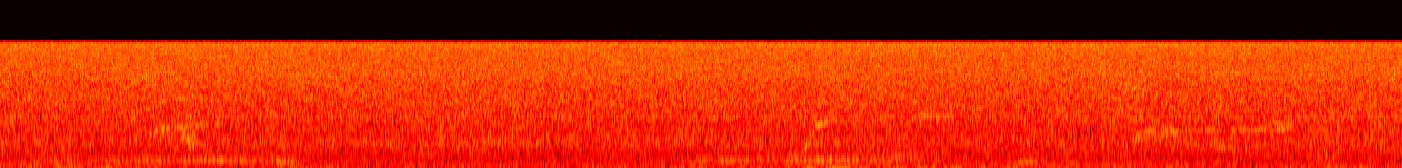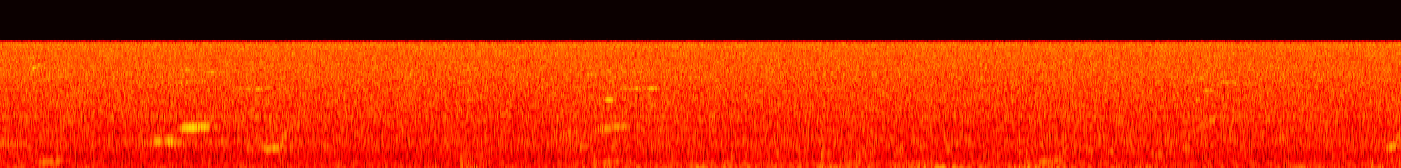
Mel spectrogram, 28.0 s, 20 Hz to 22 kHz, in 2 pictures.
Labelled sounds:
1.4	1.8	humpback whale, 0.80 to 1.0 kHz
11.4	11.8	humpback whale, 0.80 to 1.1 kHz
15.8	16.8	humpback whale, 0.90 to 2.6 kHz
19.9	20.5	humpback whale, 0.90 to 2.6 kHz

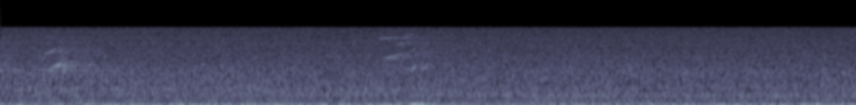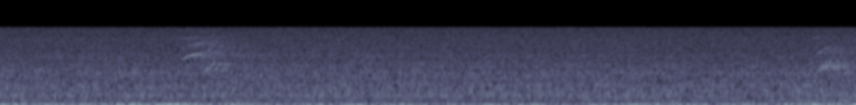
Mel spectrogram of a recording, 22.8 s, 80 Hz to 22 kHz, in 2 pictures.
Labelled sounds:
0.5	1.1	killer whale, 1.4 to 5.3 kHz
13.7	14.5	killer whale, 1.5 to 5.5 kHz
22.2	22.8	killer whale, 1.2 to 5.7 kHz

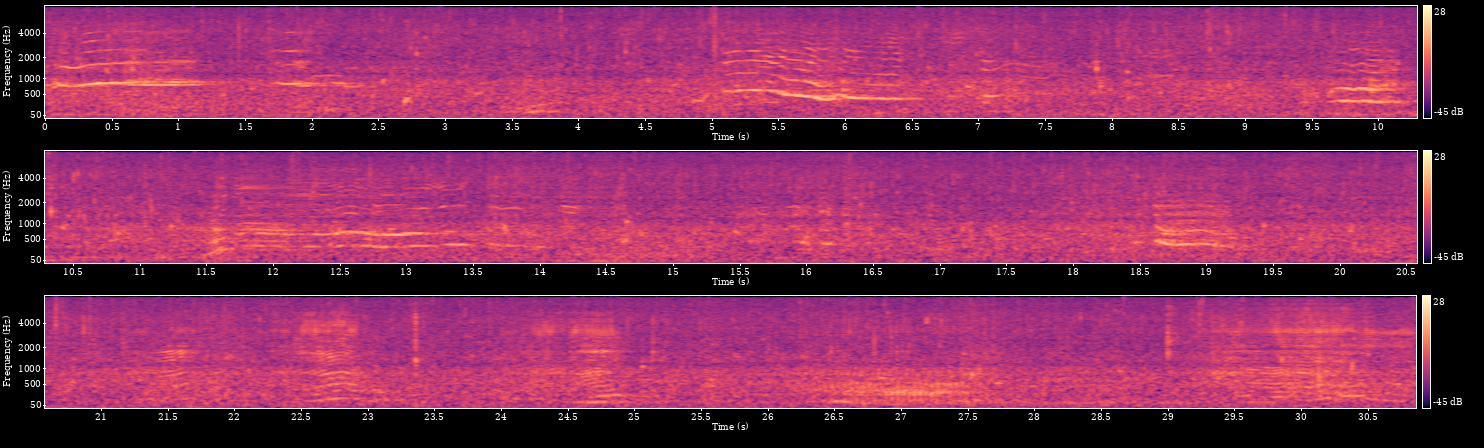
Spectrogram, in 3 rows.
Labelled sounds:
0.0	2.3	humpback whale, 0.78 to 2.6 kHz
5.1	6.5	humpback whale, 0.78 to 2.7 kHz
7.0	7.5	humpback whale, 1.3 to 1.7 kHz
9.7	10.1	humpback whale, 1.2 to 2.7 kHz
11.7	12.8	humpback whale, 0.78 to 3.6 kHz
13.1	13.9	humpback whale, 1.6 to 3.4 kHz
18.6	18.9	humpback whale, 1.8 to 1.9 kHz
21.4	21.7	humpback whale, 1.5 to 1.9 kHz
22.5	22.8	humpback whale, 1.3 to 1.8 kHz
24.6	24.9	humpback whale, 1.7 to 1.9 kHz
29.8	30.8	humpback whale, 2.9 to 3.5 kHz

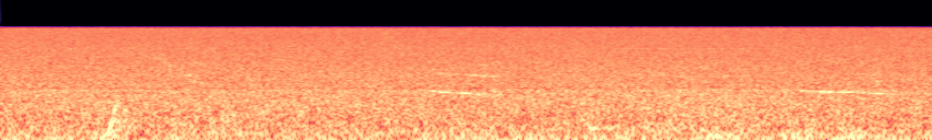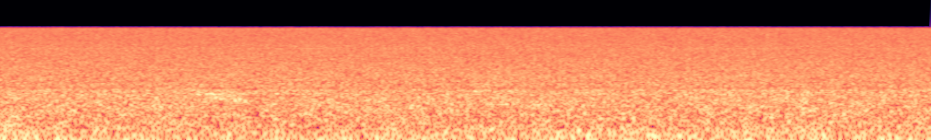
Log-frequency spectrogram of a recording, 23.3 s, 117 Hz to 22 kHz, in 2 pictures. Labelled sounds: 5.8	6.1	humpback whale, 1.2 to 1.4 kHz

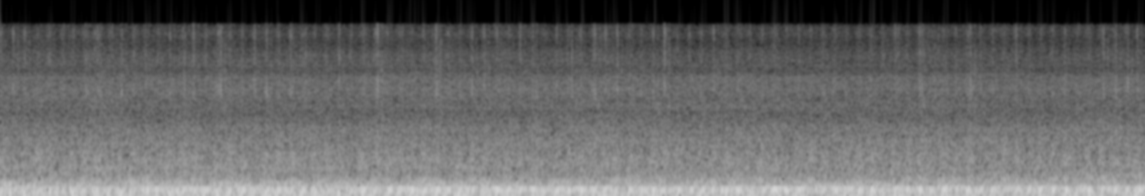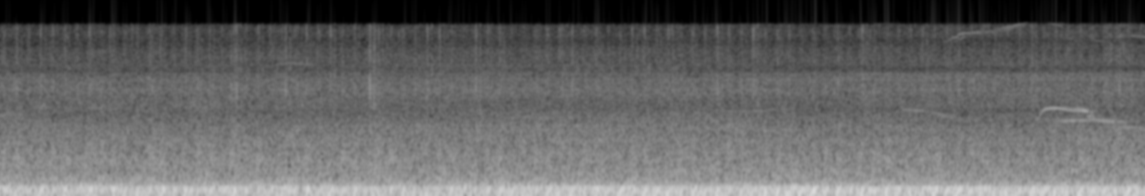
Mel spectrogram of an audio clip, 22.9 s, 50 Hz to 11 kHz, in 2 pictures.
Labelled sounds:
20.8	22.7	killer whale, 1.1 to 7.8 kHz

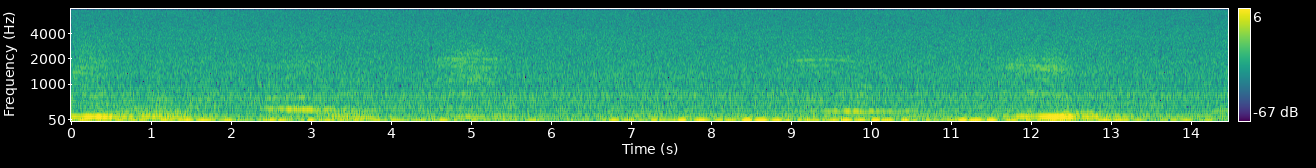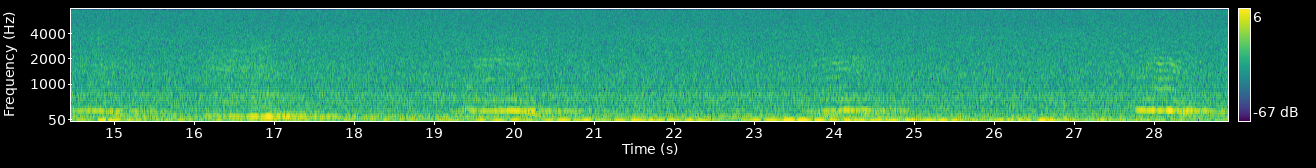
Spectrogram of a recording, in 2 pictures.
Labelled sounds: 4.6	5.0	humpback whale, 1.7 to 2.1 kHz
9.0	9.3	humpback whale, 1.8 to 2.0 kHz
11.7	12.3	humpback whale, 1.4 to 1.8 kHz
16.2	16.5	humpback whale, 1.4 to 1.6 kHz
19.6	19.9	humpback whale, 1.9 to 2.0 kHz
24.0	24.2	humpback whale, 1.7 to 1.9 kHz
28.0	28.3	humpback whale, 0.83 to 1.8 kHz

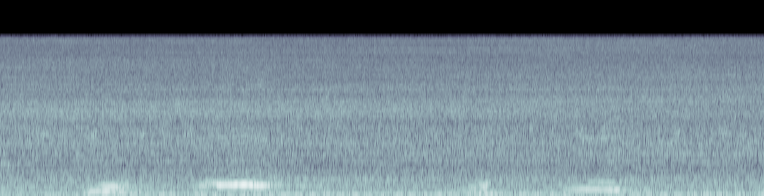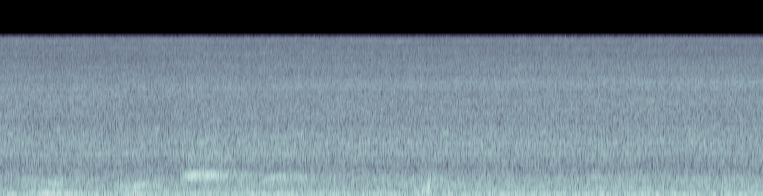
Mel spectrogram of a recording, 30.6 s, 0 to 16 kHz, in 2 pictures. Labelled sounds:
1.9	2.4	humpback whale, 0.19 to 0.23 kHz
4.1	5.3	humpback whale, 0.19 to 0.33 kHz
11.7	12.2	humpback whale, 0.26 to 0.30 kHz
18.9	19.4	humpback whale, 0.33 to 0.47 kHz

